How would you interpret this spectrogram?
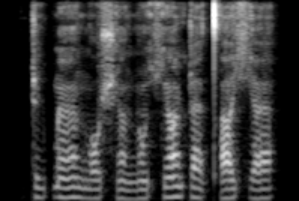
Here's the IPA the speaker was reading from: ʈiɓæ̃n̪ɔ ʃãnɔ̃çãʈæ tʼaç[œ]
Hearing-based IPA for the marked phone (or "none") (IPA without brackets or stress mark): æ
